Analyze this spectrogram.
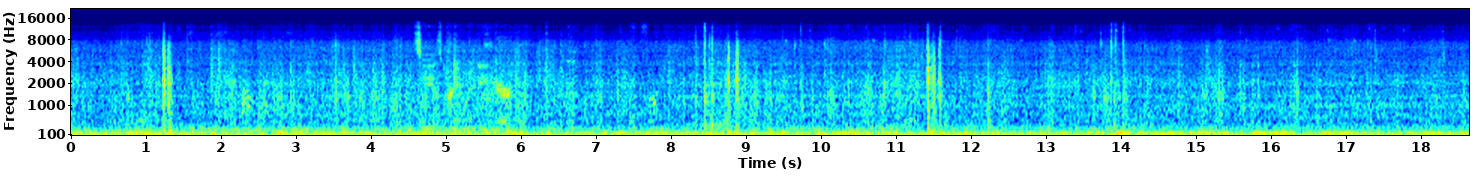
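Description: A snow plow blade scrapes along the snowy road.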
